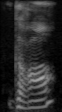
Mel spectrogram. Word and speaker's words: grand: Grand, don't pronounce the D.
